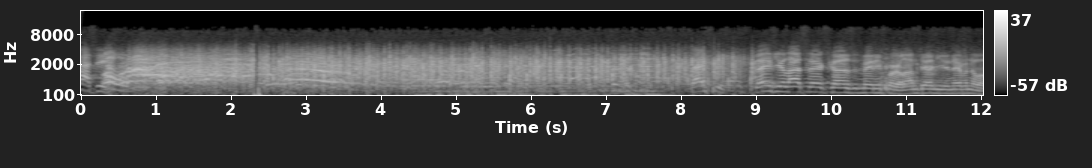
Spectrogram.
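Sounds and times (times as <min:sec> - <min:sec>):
audience applauding: 0:00.6 - 0:09.2
audience laughing: 0:04.5 - 0:07.8.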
